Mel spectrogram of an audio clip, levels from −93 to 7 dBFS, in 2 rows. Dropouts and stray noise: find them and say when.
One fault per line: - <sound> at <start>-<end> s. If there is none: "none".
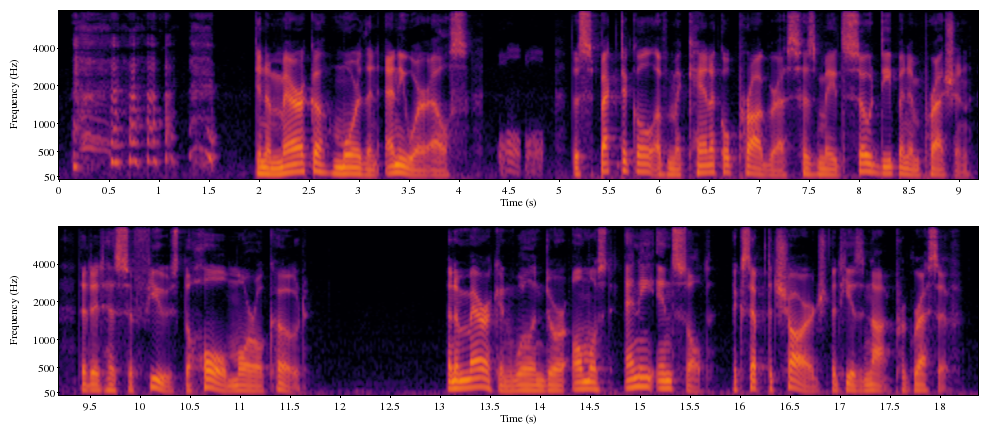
- laugh at 0.1-1.7 s
- laugh at 4.4-4.9 s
